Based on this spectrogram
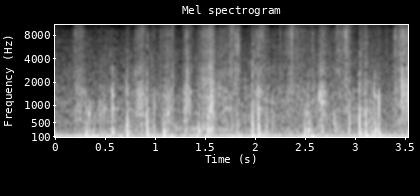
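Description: Footsteps walking along a narrow private lane beside a building: many soft, fairly even steps at a steady walking rhythm, quiet overall, over a faint continuous low hum.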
